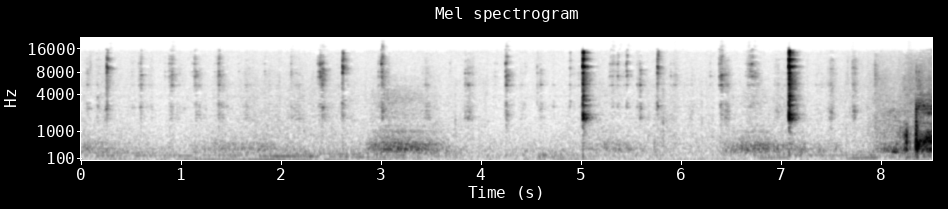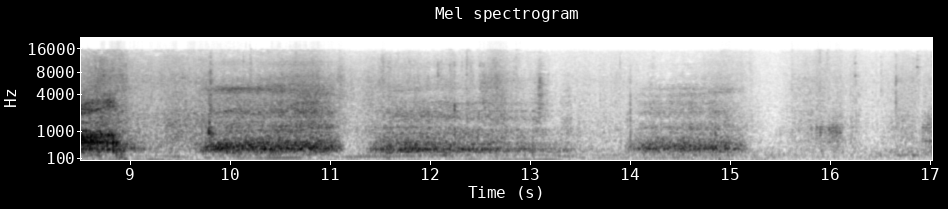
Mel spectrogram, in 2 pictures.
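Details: Simulated ASMR dental role-play, deep cleaning for a nervous patient needing scale removal: sharp metallic clicks and picking taps, then longer scraping strokes of hand scaling over an area with heavy buildup.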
